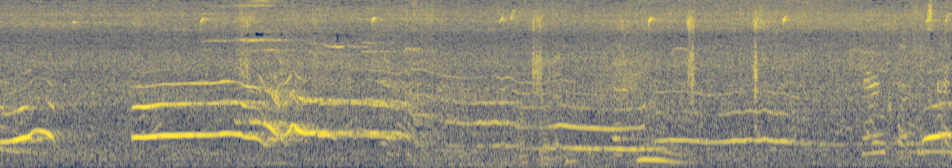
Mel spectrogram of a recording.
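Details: Several gray wolves at a zoo in Washington, DC howling together in overlapping, wavering notes at different pitches, some sliding up and down, with faint human voices in the background.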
